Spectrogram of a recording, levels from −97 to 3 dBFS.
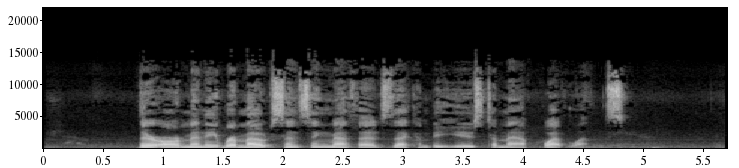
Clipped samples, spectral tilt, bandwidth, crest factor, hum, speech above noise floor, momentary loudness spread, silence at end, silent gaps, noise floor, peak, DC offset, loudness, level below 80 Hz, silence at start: under 0.1%; -4.5 dB/octave; 14.5 kHz; 18 dB; none; 34 dB; 9 LU; 0.55 s; none; -53 dBFS; -2 dBFS; under 0.1%; -19 LUFS; -48 dBFS; 0.8 s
